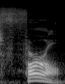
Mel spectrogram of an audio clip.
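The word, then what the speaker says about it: Ferrell: account and pronunciation is interesting with him clelan farrell most people say thank you help me i called you cotton ball though and the the tiger sid came in and said it's furl right they said everybody in the world is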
